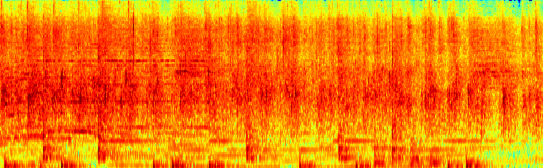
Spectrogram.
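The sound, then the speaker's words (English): A church audience claps their hands in praise to the Lord, sustained, dense applause, loud and steady throughout, with an organ or keyboard playing held chords underneath and a few cheers mixed in. “Come on, give the Lord a hand clap of praise today.”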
